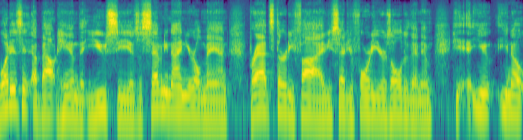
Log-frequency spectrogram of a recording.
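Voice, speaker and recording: A man talks with fairly even intonation. He has an unremarkable speaking voice. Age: 40s. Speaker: podcast host. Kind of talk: podcast interview.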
